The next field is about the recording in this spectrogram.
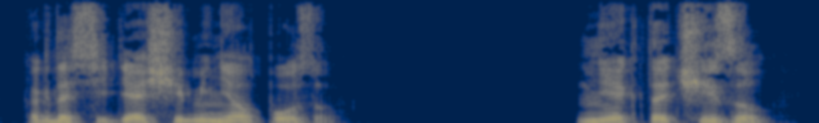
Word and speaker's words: Чизуэл: Моя фамилия Чизл». – «Как пишется?» — спросил Робин, чтобы не ошибиться. – «Чи-зу-эл. Джаспер Чизл.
